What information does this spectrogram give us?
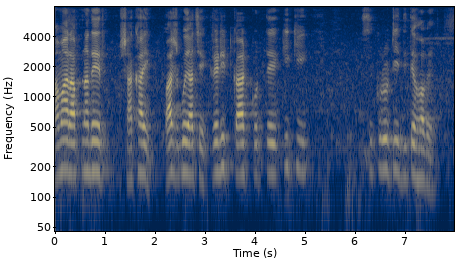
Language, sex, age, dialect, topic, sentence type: Bengali, male, 25-30, Northern/Varendri, banking, question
